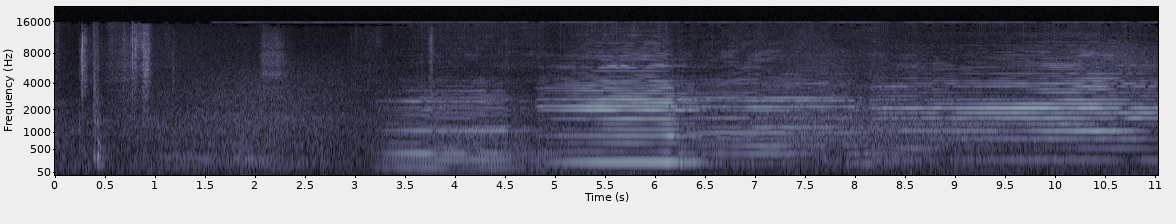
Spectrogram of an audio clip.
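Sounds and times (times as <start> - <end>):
cello bowed note: 3.2 - 11.0.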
